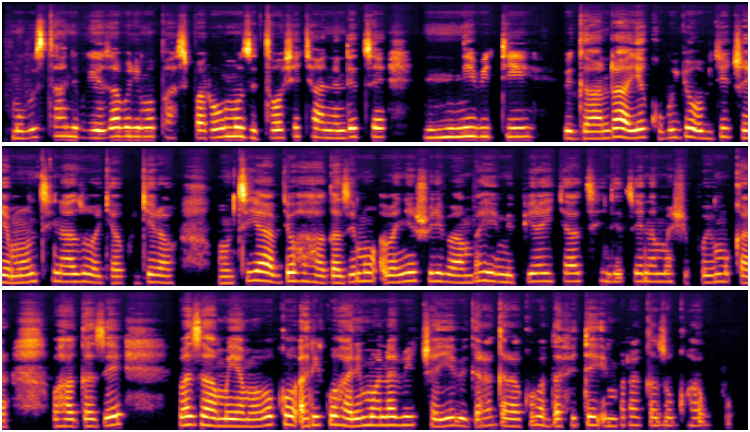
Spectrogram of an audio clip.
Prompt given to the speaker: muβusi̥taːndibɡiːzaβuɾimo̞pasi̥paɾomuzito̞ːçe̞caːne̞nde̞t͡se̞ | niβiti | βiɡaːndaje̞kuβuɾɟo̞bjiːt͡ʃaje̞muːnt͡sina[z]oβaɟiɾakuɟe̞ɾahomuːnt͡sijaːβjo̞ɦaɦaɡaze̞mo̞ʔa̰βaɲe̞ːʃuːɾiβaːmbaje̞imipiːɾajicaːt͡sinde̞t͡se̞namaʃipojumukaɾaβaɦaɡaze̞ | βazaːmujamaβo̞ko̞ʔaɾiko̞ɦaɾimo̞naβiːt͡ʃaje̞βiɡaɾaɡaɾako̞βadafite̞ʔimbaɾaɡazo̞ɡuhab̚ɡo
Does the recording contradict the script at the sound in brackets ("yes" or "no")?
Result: no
